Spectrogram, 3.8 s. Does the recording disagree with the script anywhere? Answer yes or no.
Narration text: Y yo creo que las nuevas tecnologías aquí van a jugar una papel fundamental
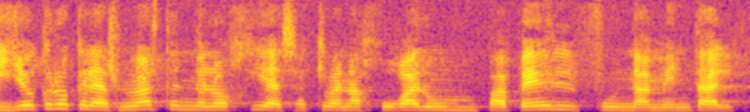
yes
